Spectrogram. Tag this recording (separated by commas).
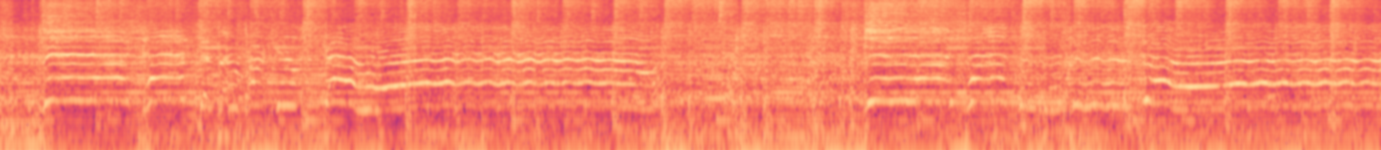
Rock and roll, Drum kit, Musical instrument, Music, Drum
